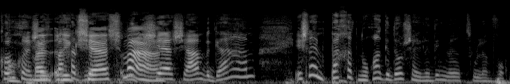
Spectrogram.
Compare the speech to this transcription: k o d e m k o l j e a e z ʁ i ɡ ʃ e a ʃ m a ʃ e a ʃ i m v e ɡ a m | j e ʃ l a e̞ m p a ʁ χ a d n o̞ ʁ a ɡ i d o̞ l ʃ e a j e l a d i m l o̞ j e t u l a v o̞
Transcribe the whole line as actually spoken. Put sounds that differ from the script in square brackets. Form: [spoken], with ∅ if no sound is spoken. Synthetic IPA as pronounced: k o d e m k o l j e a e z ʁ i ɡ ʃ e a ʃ m a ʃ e a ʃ [a] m v e ɡ a m | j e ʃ l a e̞ m p a [∅] χ a d n o̞ ʁ a ɡ [a] d o̞ l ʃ e a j e l a d i m l o̞ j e [t͡s] u l a v o̞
